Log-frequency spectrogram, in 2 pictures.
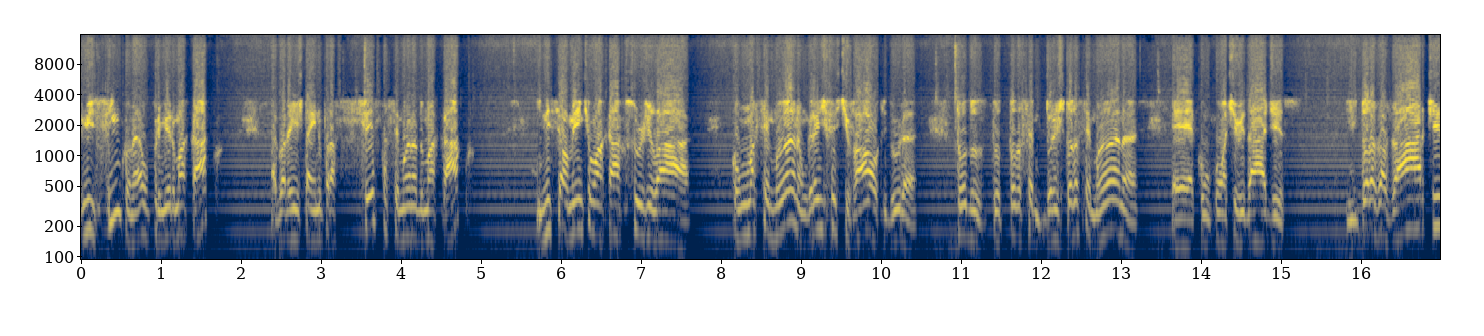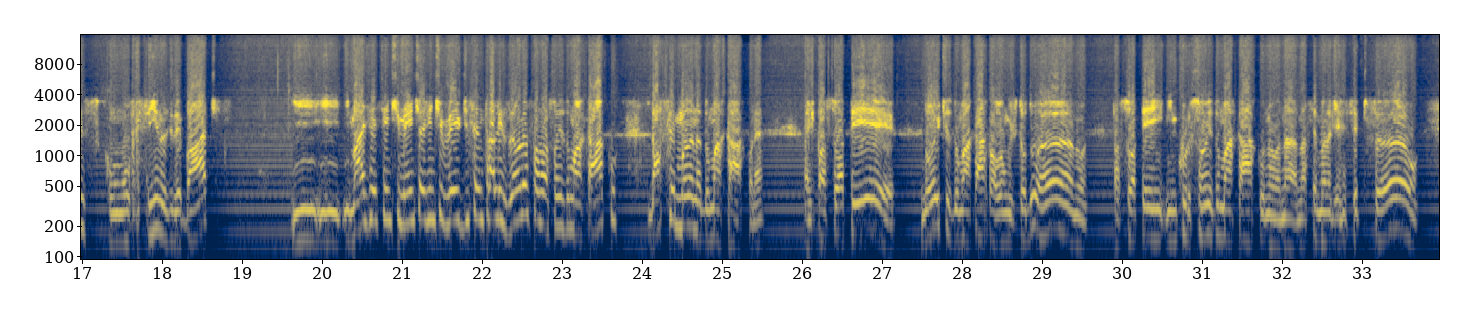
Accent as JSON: {"language": "Portuguese", "town": "Sinop", "region": "Mato Grosso", "country": "Brazil", "said": "Eu sou de Sinop, no Mato Grosso."}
